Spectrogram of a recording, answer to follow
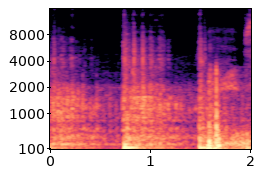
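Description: A sharp tap followed by breathy hiss, then a louder low thump near the end.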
